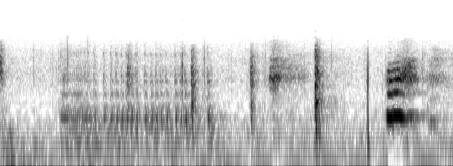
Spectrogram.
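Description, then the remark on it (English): A door is unlocked and opened: a run of metallic clicks and rattles from the lock and latch, a few sharper knocks, then a brief creak as it swings. “He would be afraid if his door was left unlatched.”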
